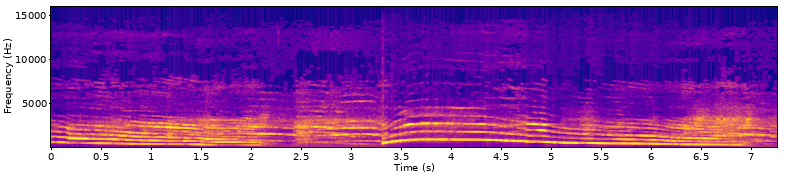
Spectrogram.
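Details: Siberian Husky kept as a pet, howling along with a played recording of huskies: a falling howl, then a sudden upward swoop into a long, smooth, gently descending note lasting several seconds, with a low hum behind.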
